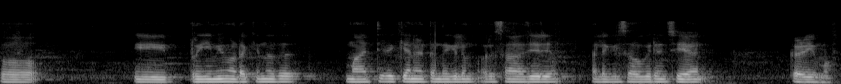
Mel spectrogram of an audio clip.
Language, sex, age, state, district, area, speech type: Malayalam, male, 18-30, Kerala, Thiruvananthapuram, rural, spontaneous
